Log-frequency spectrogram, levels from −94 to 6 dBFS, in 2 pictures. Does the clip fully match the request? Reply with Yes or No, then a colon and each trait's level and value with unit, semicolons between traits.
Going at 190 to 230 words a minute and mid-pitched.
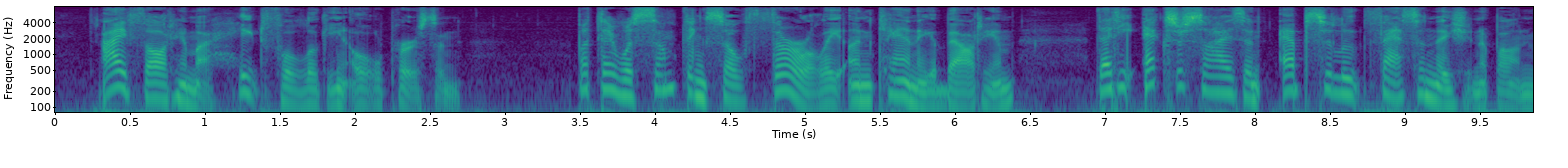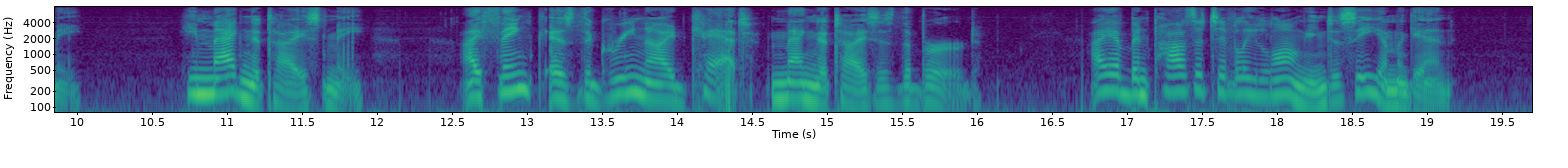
No: average, 145 wpm; medium, 150 Hz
